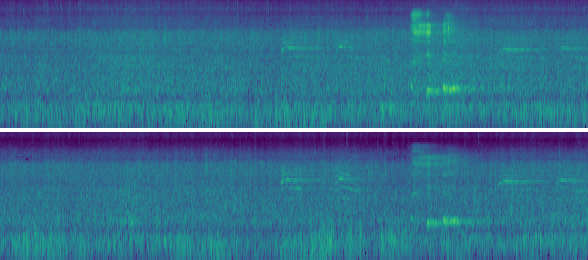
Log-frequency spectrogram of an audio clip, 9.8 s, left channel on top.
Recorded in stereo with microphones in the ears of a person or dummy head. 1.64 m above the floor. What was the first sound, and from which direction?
A cat meowing, 25° right (ahead or behind).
